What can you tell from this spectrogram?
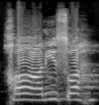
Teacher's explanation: خا کو بھی حلق سے نکالنا ہے اور منہ بھر کے پڑھنا ہے، اور صاد کو بھی منہ بھر کے پڑھنا ہے۔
